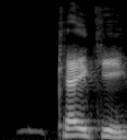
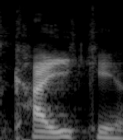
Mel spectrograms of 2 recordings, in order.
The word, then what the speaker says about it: Kayky: Keiki will always be Keiki, because it looks like it's spelled like Keiki. I know it's Kayky or something like that, isn't it?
